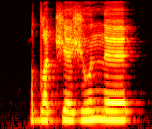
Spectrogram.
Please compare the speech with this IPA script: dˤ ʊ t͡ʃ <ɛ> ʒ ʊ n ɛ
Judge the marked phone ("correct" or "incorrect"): correct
